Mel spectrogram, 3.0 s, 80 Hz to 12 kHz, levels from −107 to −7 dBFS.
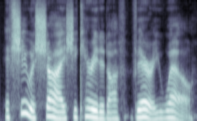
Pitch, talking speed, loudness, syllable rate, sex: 190 Hz, 205 wpm, -15 LUFS, 4.3 syllables/s, female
